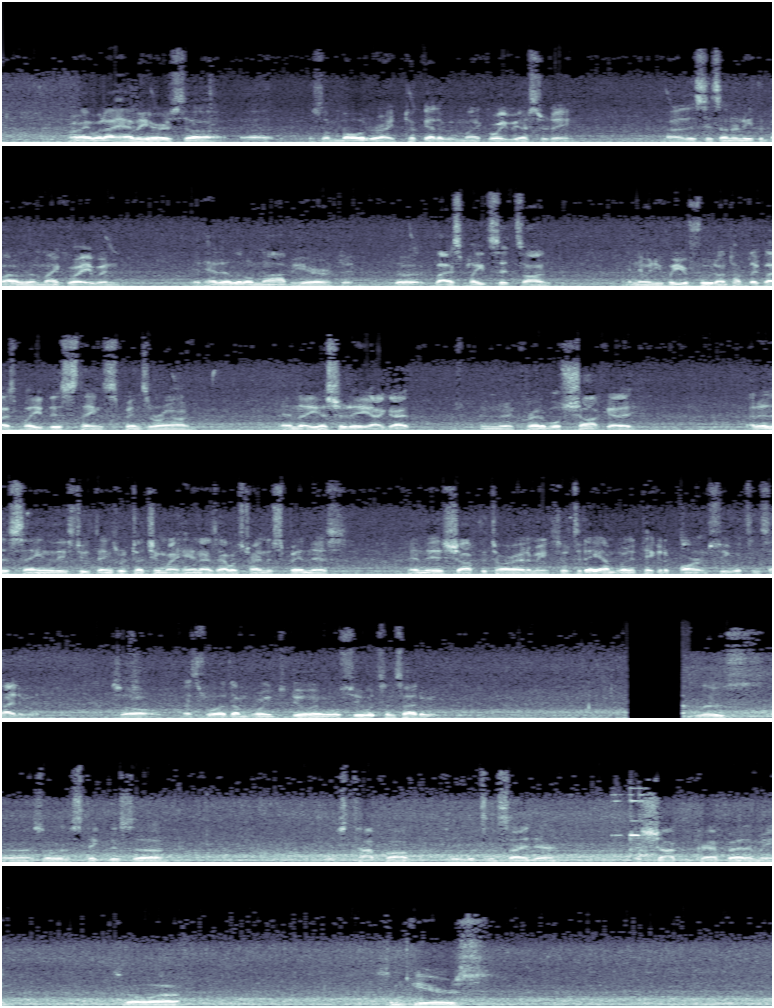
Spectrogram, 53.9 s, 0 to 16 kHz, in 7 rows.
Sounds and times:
Speech: 0.6 - 5.8, 6.6 - 8.9, 9.6 - 13.2, 13.9 - 17.4, 18.2 - 19.5, 20.1 - 21.8, 22.8 - 26.6, 27.2 - 31.2, 31.9 - 35.2, 37.6 - 40.2, 41.7 - 44.1, 44.8 - 46.3, 47.3 - 48.1, 50.0 - 51.2.

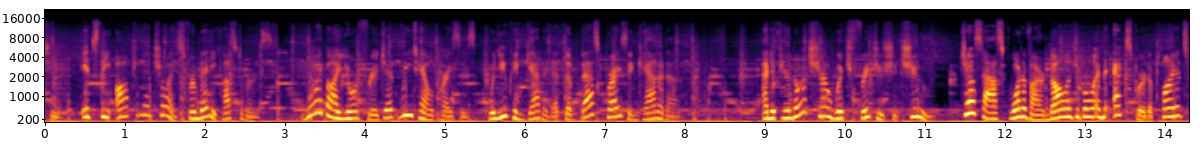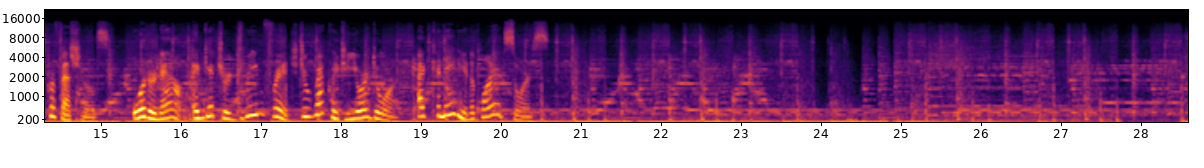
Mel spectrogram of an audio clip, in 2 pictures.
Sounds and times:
Speech: 0.0 - 8.0, 9.0 - 20.6
Music: 0.0 - 28.5.

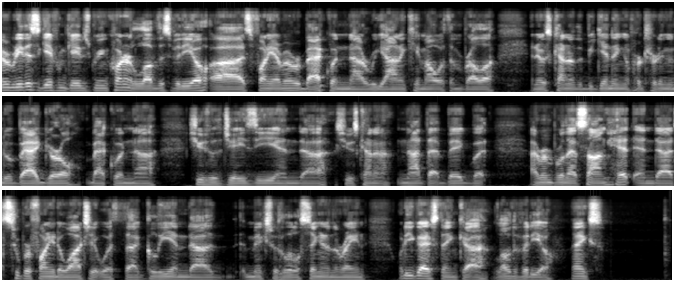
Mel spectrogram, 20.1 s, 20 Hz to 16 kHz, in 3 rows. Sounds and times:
Speech: 0.0 - 19.6.

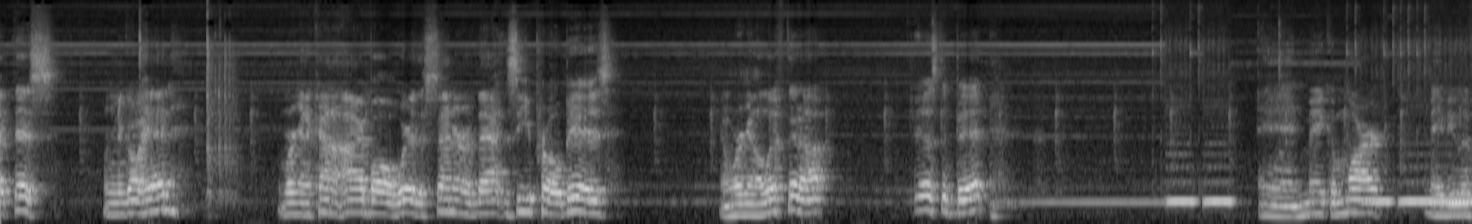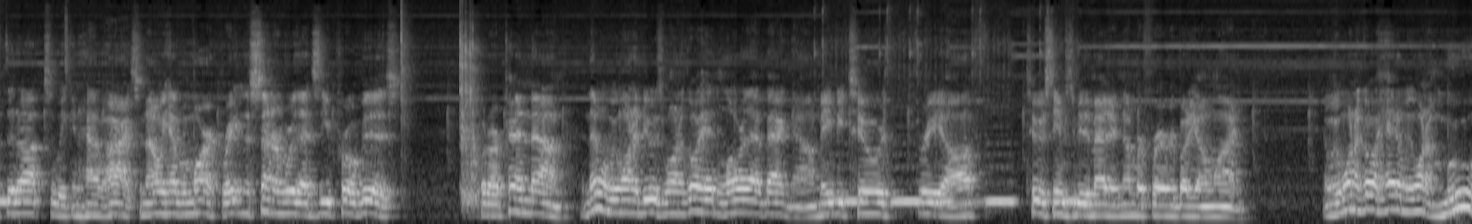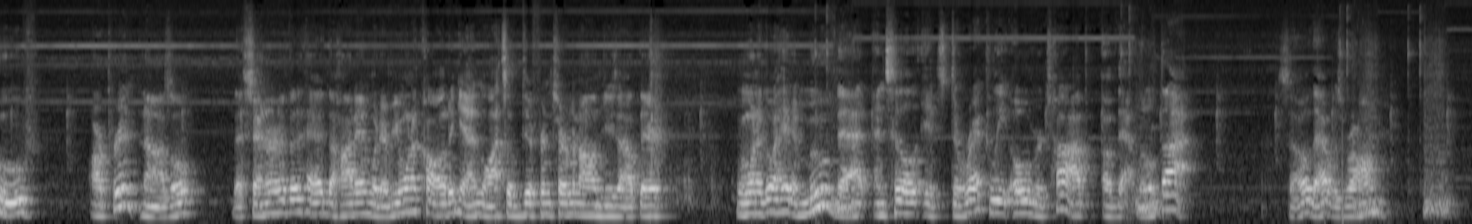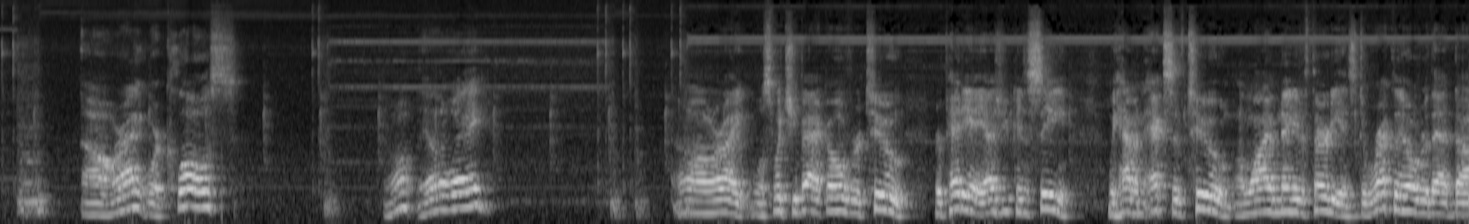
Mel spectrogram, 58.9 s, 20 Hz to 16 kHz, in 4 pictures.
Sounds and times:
Speech: 0.0 - 1.9, 2.8 - 6.2, 7.2 - 8.4, 9.1 - 10.1, 12.6 - 18.8, 19.5 - 27.2, 28.0 - 29.8, 30.4 - 36.1, 36.8 - 41.4, 42.2 - 43.4, 45.0 - 46.6, 48.0 - 49.1, 50.9 - 58.8.

